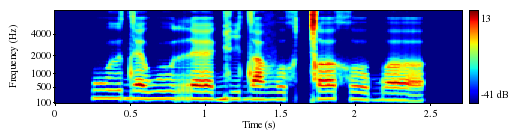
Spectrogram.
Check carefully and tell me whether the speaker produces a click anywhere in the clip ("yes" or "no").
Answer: yes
